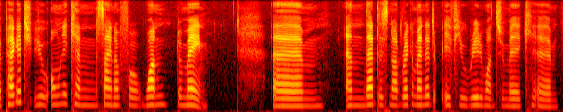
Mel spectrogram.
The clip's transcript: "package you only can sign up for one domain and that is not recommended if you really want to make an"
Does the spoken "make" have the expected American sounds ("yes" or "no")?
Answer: no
